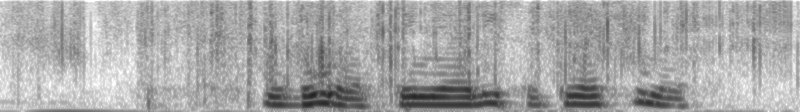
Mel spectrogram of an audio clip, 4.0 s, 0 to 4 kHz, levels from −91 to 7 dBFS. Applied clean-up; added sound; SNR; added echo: none; Crumpling, crinkling; 18 dB; reverberation time 0.2 s.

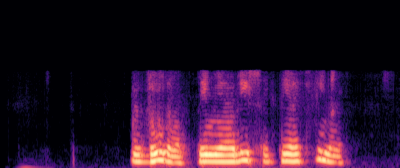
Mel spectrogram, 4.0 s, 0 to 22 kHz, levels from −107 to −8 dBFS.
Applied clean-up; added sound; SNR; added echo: neural mask model DeepFilterNet 3.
